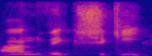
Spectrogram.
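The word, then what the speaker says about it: Aanvikshiki: shiki right so uh let me help you pronounce it let's say uh let's break the word anviks into two words uh see the first word is anu uh someone who is curious to know something right so and let's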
